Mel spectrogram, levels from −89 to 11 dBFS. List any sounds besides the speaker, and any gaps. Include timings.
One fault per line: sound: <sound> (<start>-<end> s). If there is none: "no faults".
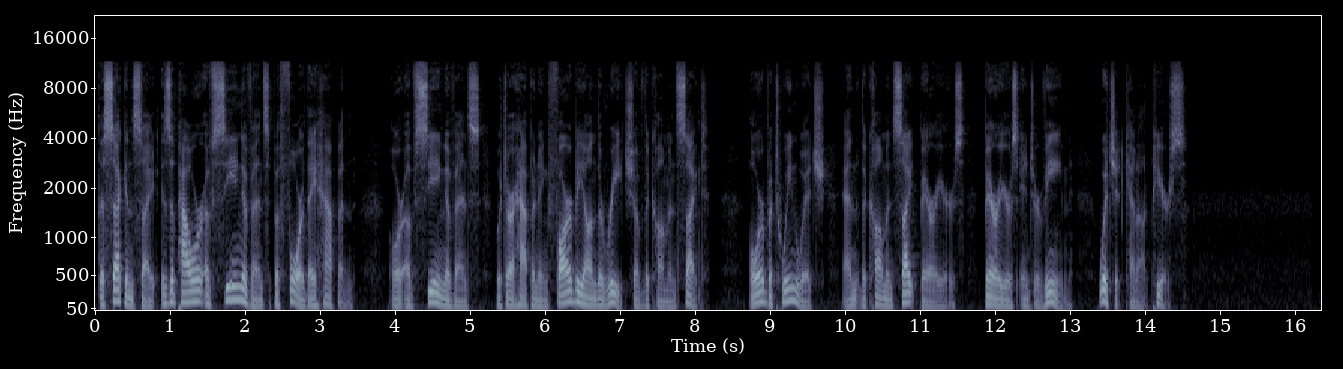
no faults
